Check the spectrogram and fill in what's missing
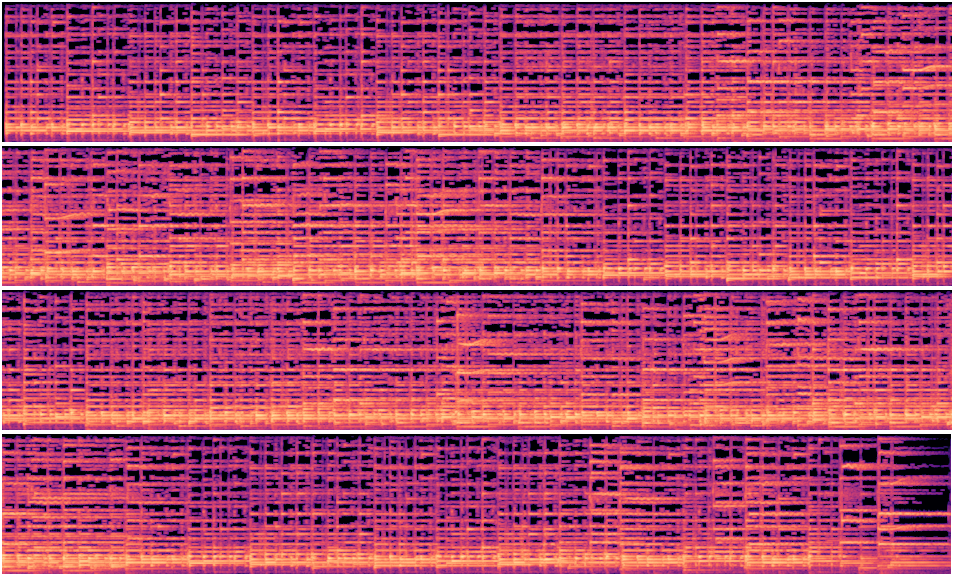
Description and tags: fast ukulele
A ukulele warped into a fast tune.Hope you like it!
